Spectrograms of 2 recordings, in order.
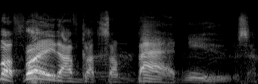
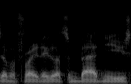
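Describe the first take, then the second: First: It is said dramatically, with much energy. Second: It is said casually, with little energy.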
